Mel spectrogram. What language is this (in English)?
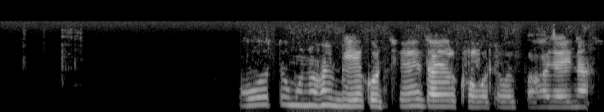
Bangla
